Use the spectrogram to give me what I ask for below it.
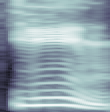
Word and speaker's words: Eyam: E-Y-A-M. – So, like, if English made sense, right, you'll be E-M, but yeah. But no, it's E-M, apparently.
